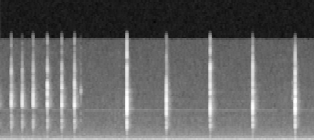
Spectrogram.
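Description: Two small, solid wooden spring clothespins held in the fingers are tapped and clicked against each other, giving eleven short, dry, bright clicks with no ring. The first six come in a quick run, and the last five are spaced more slowly, over a quiet, low background.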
